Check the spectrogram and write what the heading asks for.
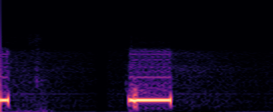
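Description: A steady electronic telephone tone beeps twice: a brief clipped pulse, a pause, then a longer, louder beep with a flat pitch, after a listener's call drops during a Radio Azadi call-in program. No one speaks.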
